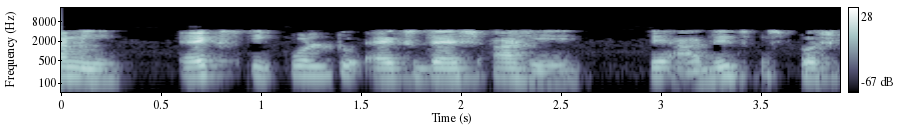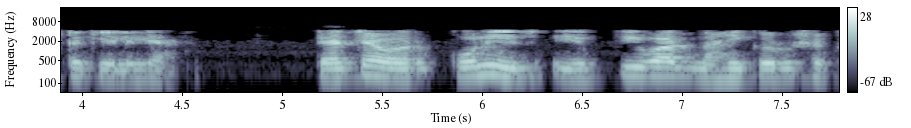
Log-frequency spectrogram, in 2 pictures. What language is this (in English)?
Marathi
